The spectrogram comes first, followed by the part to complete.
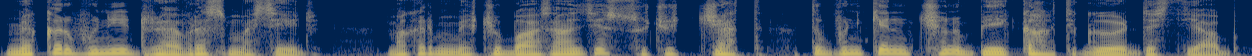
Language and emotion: Kashmiri, fearful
